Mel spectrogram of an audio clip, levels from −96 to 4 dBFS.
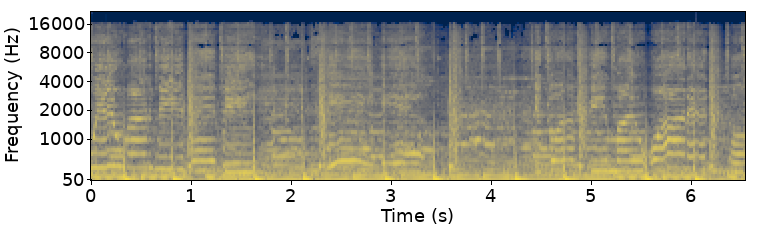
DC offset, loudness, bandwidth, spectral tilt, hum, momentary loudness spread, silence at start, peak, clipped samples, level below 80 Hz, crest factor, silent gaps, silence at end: under 0.1%; -11 LUFS; 17 kHz; -5 dB/octave; none; 3 LU; 0 s; 0 dBFS; under 0.1%; -12 dBFS; 10 dB; none; 0 s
